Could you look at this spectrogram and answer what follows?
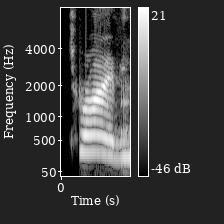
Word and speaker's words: Trine: because it rhymes with fine. I think she wrote that one day because we were quoting her or him. Sorry, and Them. it was trine. I think it was like rhymes with mine.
